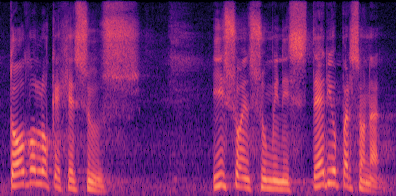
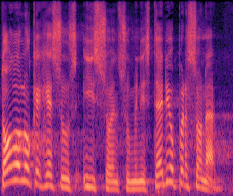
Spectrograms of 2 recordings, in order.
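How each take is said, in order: First: It is spoken at a slower, deliberate pace. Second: It is spoken at a normal, quicker pace.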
